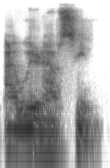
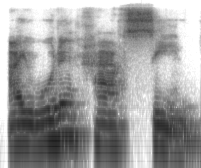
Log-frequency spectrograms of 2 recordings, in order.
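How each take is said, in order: First: The h in have is dropped and reduced. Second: The h in have is fully pronounced. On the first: "you say" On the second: "instead of saying"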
